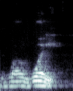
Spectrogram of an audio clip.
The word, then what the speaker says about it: Huawei: Huawei, ¿cómo se pronuncia? Huawei.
